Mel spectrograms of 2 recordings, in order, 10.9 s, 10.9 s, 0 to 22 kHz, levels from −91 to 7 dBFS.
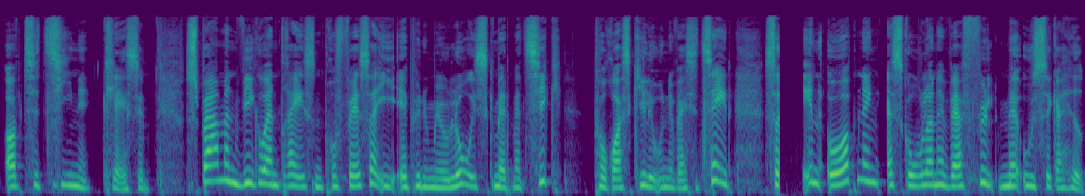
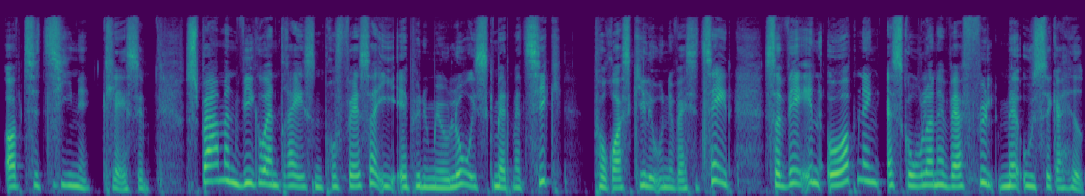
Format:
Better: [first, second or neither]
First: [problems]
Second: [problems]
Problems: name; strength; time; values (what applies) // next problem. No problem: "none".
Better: second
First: audio cutting out; at 8 s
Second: none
